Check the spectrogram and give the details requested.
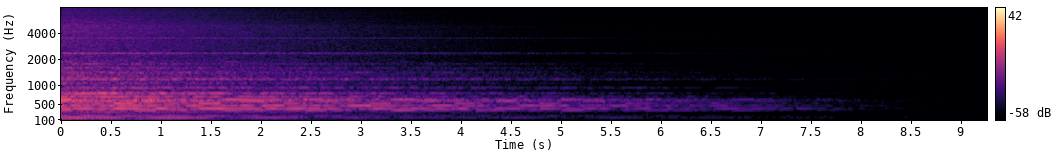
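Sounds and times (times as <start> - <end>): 
grasslands music stem: 0.0 - 5.9.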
